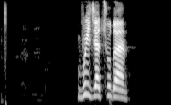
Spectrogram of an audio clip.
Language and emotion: Russian, angry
